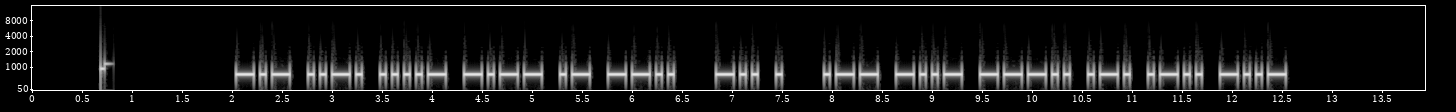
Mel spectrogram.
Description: Morse code, heard as a keyed tone, about 21 wpm, 700 Hz. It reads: KF4YAZ DE WX8RLX
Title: USA Callsign DE Callsign 20wpm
